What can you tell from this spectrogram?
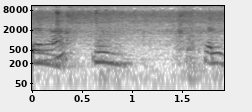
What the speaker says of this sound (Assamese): এতিয়া সেইপিনে বৰা ভাজি আছে চাগে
